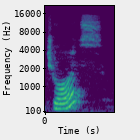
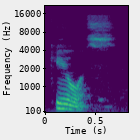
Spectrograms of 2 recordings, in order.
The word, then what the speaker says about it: chaos: It's called chaos, not chores, chaos. Chaos.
